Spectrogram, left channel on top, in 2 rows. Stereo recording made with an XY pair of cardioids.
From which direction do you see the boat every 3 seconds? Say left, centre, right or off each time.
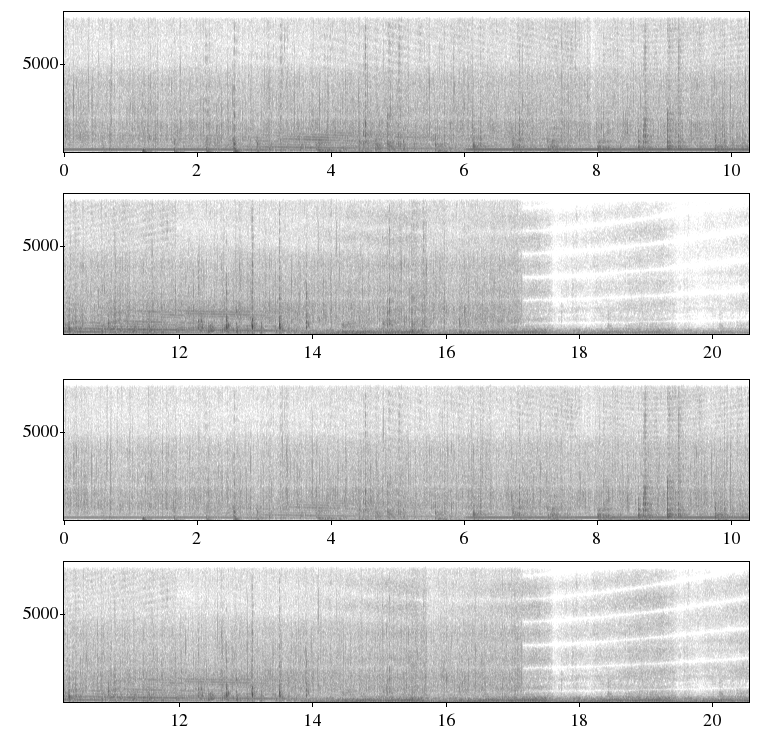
left, left, left, left, centre, right, right.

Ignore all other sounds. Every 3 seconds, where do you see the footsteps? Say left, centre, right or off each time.
left, left, centre, centre, left, left, off.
